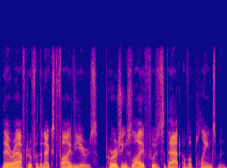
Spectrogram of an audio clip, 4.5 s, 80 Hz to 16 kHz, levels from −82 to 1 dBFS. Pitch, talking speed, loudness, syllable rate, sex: 115 Hz, 170 wpm, -19 LUFS, 3.9 syllables/s, male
